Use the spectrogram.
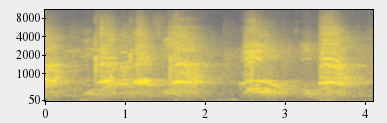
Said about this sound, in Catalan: Aquests aplaudiments responen, eh?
